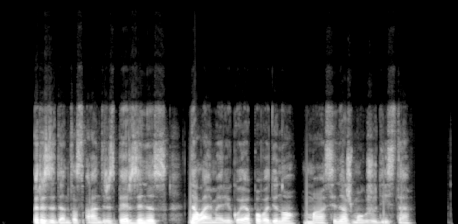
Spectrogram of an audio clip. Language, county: Lithuanian, Vilnius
